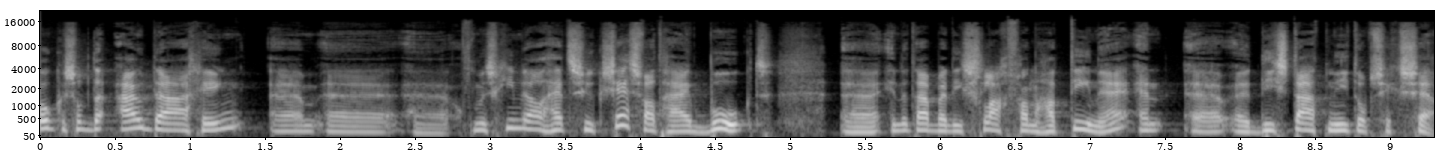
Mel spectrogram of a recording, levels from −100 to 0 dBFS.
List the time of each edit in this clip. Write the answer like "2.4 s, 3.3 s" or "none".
none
